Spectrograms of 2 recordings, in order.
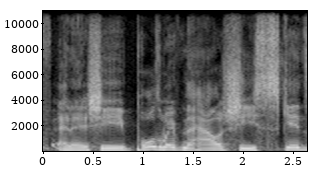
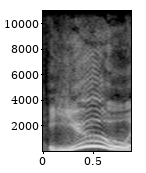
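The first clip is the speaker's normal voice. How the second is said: raised, drawn-out accusing call; mock startled recognition; 5 semitones higher, 3 dB louder than usual. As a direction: exclaim it with a hammed-up raised eyebrow. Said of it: "he does the, like, raised eyebrow".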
